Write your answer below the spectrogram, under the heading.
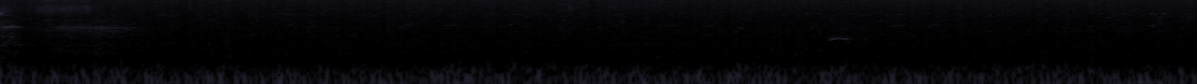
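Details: Only a very faint outdoor hush with low rumble, plus a couple of tiny indistinct ticks; no clear animal voice.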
